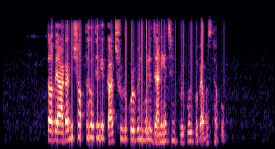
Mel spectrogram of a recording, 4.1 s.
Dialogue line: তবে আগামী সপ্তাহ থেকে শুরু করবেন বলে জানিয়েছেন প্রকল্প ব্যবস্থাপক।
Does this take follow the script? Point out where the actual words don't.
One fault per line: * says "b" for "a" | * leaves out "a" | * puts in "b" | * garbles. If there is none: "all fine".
* puts in "কাজ"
